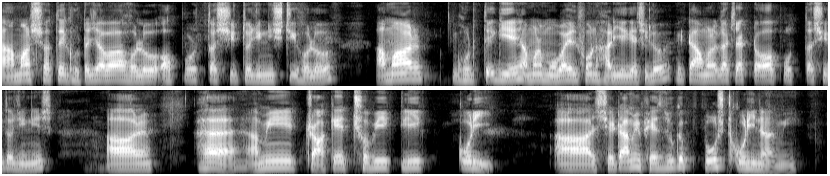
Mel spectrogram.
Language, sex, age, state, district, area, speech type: Bengali, male, 30-45, West Bengal, South 24 Parganas, rural, spontaneous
